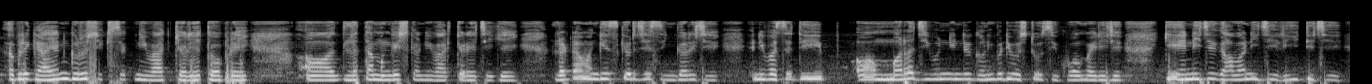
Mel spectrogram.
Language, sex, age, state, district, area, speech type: Gujarati, female, 18-30, Gujarat, Surat, rural, spontaneous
